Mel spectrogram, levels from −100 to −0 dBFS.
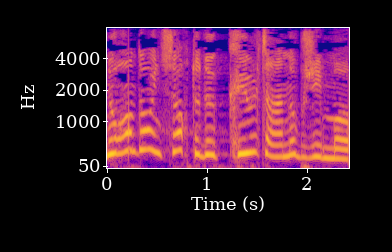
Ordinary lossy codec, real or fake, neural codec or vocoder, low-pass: none; real; none; none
